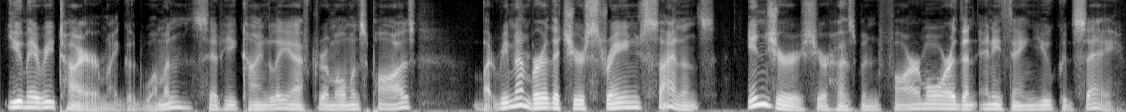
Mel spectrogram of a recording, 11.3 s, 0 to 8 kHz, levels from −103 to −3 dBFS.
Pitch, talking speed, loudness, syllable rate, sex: 105 Hz, 155 wpm, -19 LUFS, 4.5 syllables/s, male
